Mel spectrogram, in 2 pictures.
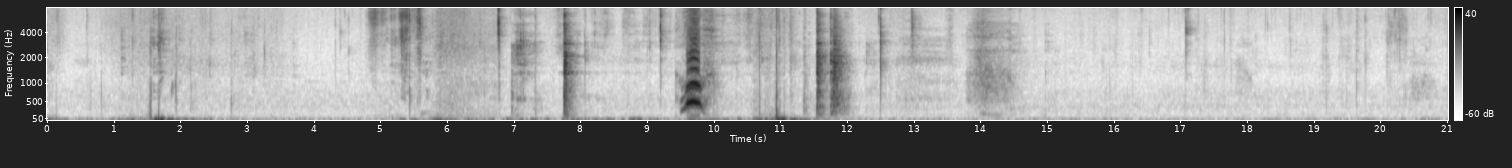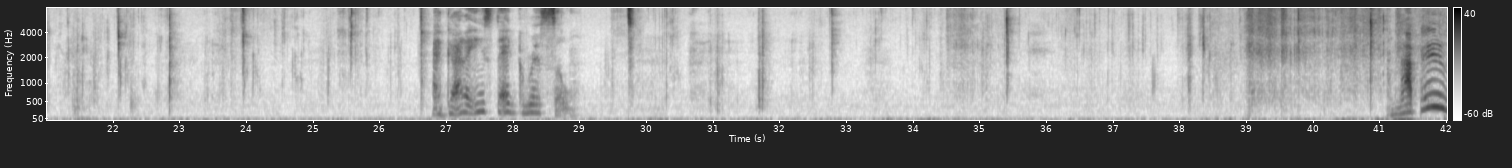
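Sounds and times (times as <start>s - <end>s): chewing and crunching food: 0.0s - 5.6s, 14.8s - 26.8s, 29.3s - 41.2s.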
